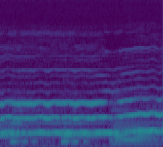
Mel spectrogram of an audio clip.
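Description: A woman singing a hymn solo into a microphone, holding one long note.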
